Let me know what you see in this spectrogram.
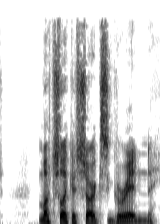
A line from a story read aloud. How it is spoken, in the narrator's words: he chuckled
